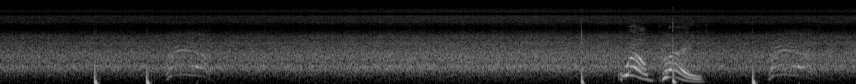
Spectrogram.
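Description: A football is kicked with short thuds.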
